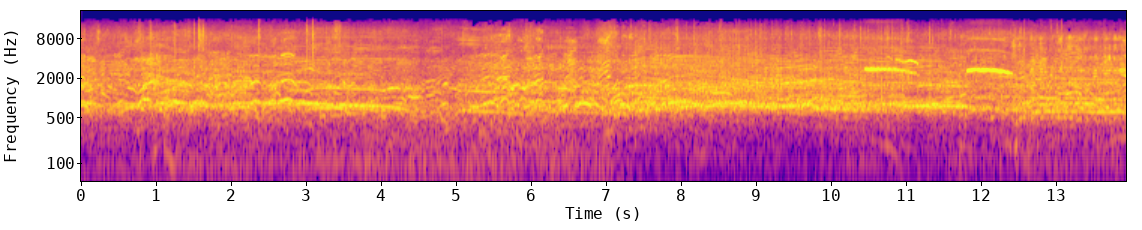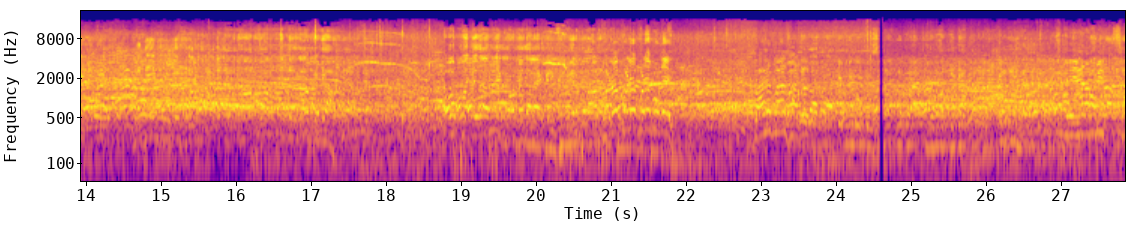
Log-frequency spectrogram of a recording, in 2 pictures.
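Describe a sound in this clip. A man commentates excitedly through a loudspeaker.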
